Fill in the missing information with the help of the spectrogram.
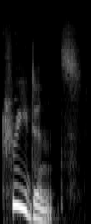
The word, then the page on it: credence: British English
